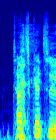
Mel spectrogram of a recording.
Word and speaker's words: Tasuketsu: Correct me if I'm saying it wrong, but Tasuketsu. Say it a lot faster, and then you'll be saying it right. Tasuketsu. Tasuketsu. Tasuketsu. There's supposed to be no like pause.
